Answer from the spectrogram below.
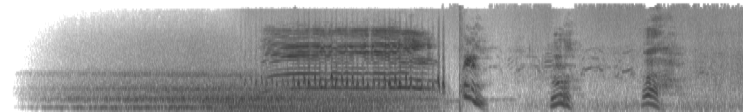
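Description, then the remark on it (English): Crystal-clear ocean waves wash up onto a golden sandy beach in a steady, rushing swell, then fall away, leaving three short, sharp cries spaced about a second apart. “There's golden sand on the ground and oh, there's waves and they're crystal clear.”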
